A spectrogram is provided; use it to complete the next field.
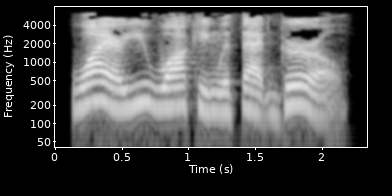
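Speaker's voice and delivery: scornful, derisive sneer. One of five bullies sneers at the boy they have shoved into the dirt. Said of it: "One sneered".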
